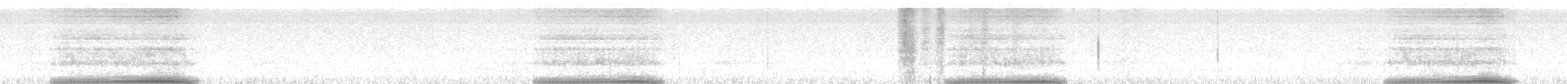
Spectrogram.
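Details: Sleeping dog snoring while dreaming: four low, droning, rumbly snores, each about a second and a half long, recurring roughly every four and a half seconds, with near silence between and a brief click midway.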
